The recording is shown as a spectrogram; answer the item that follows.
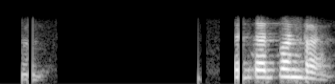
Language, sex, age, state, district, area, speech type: Tamil, female, 60+, Tamil Nadu, Erode, rural, conversation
